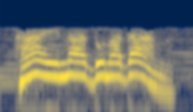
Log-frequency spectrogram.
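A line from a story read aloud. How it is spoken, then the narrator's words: Melodious ringing voice. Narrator (Russian): произнес он таким певучим, звонким голосом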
